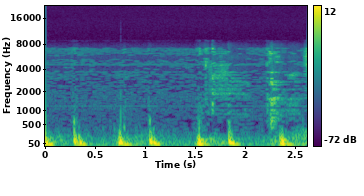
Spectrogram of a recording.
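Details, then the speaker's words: Electronic stethoscope at the pulmonic area: regular heartbeat about 75 a minute, second sound splitting wider on inspiration and single on expiration; physiological splitting of the second heart sound. "I now move over to the pulmonic area and this is where I concentrate on listening to the splitting of the second hard sound in normal patience the splitting of the second heart sound should only only be heard in the pulmonic"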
